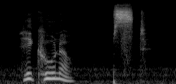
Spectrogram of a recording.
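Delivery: hushed, high little whisper with a psst. Trying to get Kuno alone, speaking to him: whispering. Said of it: "Fuck you whispering about?".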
